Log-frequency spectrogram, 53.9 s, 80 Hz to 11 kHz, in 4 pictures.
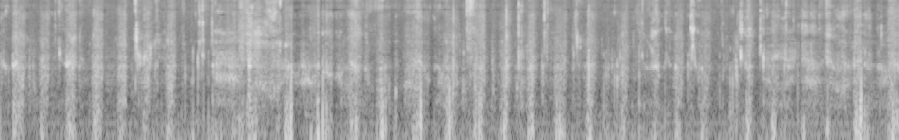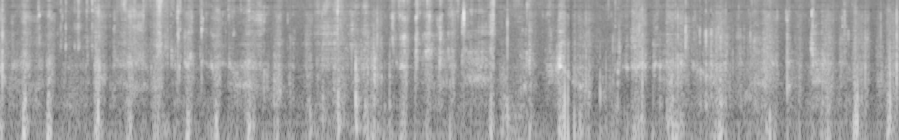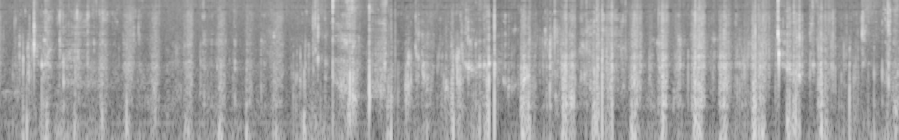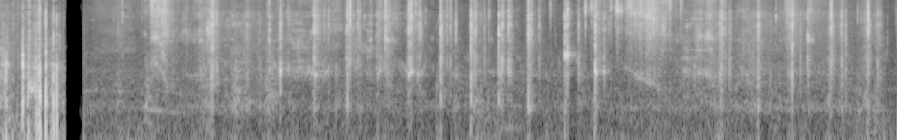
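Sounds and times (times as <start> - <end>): biting and chewing melon: 0.0 - 41.5, 42.6 - 53.9.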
